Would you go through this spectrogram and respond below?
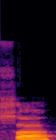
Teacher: इनके उच्चारण में वायु मुख से घर्षण के साथ साथ निकलती है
